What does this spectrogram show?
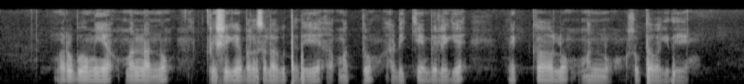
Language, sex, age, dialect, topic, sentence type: Kannada, male, 41-45, Coastal/Dakshin, agriculture, question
